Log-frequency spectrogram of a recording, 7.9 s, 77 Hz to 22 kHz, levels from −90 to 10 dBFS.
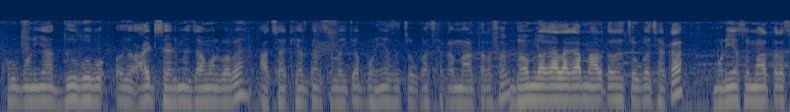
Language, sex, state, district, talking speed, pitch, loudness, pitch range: Maithili, male, Bihar, Samastipur, 275 wpm, 135 Hz, -39 LUFS, 130-140 Hz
